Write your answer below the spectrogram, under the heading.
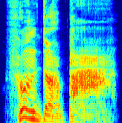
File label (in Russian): positive vocalization, ru; Wunderbar!; Замечательно!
